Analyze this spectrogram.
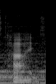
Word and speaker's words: tithe: Maybe I'll be told, "Hey, that tithe cannon. Here's your a million dollars." Am I saying it right? It's been tith this whole time. Surely it's tithe. That sounds more like a word than tith.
